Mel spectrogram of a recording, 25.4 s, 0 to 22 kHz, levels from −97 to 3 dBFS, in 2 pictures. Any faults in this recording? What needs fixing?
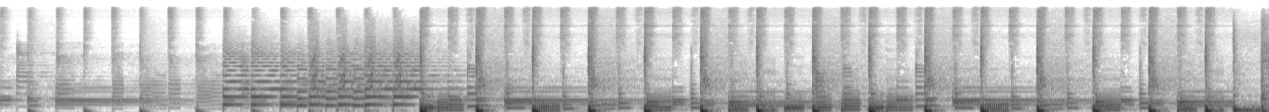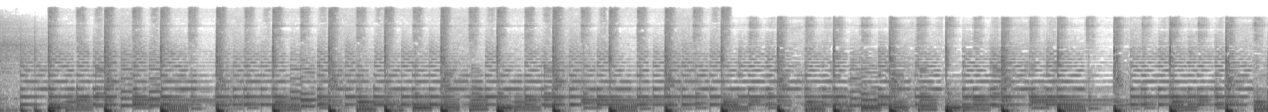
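At 20.00 s the audio switches, with no gap, to an adaptive stream at a lower bitrate, and stays there to 25.38 s. The connection slowed, so the player fetched a leaner encode. The sound fits a drop from about 96 kbit/s AAC-LC to 16 kbit/s HE-AAC. Treble turns thin, with nothing above 11.8 kHz. On a spectrogram the upper band ends abruptly at 20.00 s under a flat ceiling, while the waveform continues unbroken. Prevent it by buffering further ahead or pinning a minimum rendition for capture.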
